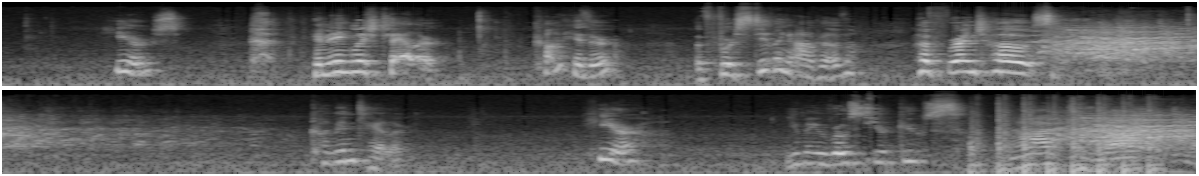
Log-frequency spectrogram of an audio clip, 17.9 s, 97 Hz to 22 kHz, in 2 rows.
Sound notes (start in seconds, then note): 7.7 laughter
